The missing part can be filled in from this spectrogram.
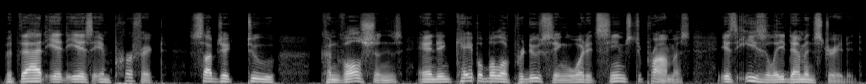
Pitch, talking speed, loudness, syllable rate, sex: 115 Hz, 140 wpm, -20 LUFS, 5.0 syllables/s, male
